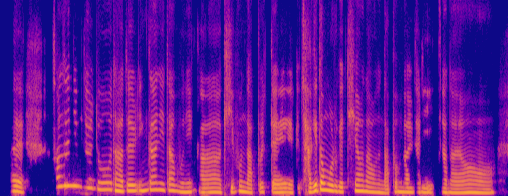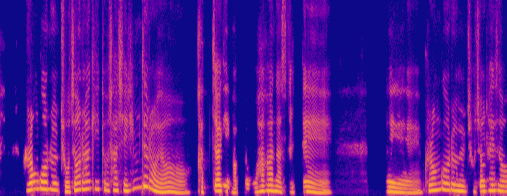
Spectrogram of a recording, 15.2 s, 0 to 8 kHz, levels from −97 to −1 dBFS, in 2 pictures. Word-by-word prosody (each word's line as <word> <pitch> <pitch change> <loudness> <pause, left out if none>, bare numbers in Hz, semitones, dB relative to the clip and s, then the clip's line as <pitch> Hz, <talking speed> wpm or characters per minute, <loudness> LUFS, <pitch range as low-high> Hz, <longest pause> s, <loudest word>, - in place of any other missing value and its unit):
네. 210 -4 +2 0.4
선생님들도 380 -9 -1
다들 230 -1 +2
인간이다 255 0 -1
보니까 180 -3 -2
기분 190 +4 -2
나쁠 165 +1 -2
때 185 -2 -2 0.3
그 170 - -13
자기도 235 +11 +4
모르게 220 -7 +2
튀어나오는 195 -6 0
나쁜 190 +5 -3
말들이 175 -2 -2
있잖아요. 160 -1 -2 0.5
그런 280 +4 +3
거를 290 -3 +4
조절하기도 285 +7 0
사실 240 -1 +1
힘들어요 195 - +1
갑자기 215 +4 +2
막 155 0 -3
너무 165 - -8
화가 230 +1 +3
났을 190 -4 -1
때. 175 - +1 0.8
네. 165 -6 +2
그런 245 +3 +2
거를 250 -6 +2
조절해서 215 +2 0
210 Hz, 300 characters per minute, -25 LUFS, 175-255 Hz, 0.8 s, 자기도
